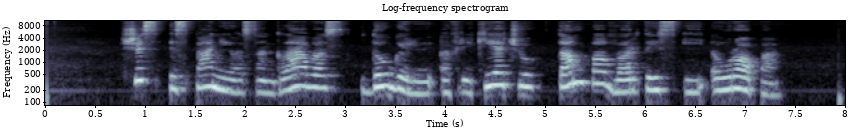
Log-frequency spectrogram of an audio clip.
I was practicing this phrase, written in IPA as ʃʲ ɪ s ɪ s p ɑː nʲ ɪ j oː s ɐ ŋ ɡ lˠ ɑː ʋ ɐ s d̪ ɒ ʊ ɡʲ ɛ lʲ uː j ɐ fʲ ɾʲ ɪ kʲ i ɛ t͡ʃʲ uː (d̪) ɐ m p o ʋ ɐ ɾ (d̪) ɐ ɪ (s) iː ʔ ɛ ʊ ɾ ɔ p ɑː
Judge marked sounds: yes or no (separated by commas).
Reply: no, no, yes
